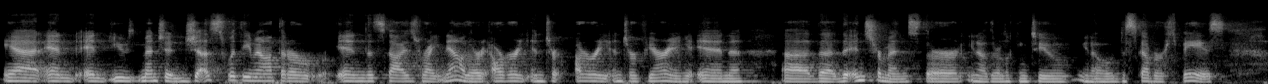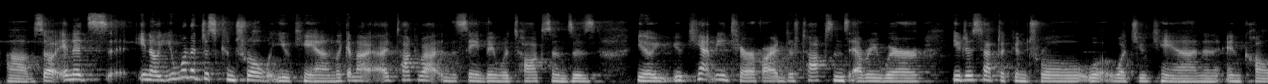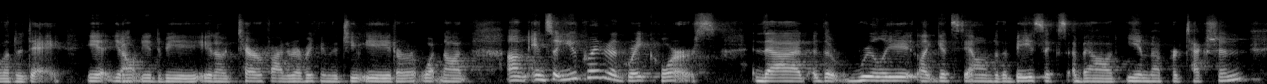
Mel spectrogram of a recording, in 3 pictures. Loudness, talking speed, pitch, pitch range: -24 LUFS, 200 wpm, 150 Hz, 140-170 Hz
